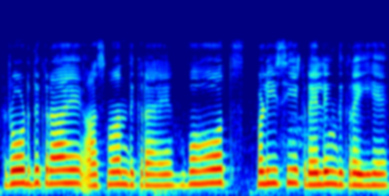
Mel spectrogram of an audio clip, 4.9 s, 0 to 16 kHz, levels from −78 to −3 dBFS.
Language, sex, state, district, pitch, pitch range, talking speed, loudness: Hindi, female, Madhya Pradesh, Bhopal, 230 Hz, 215-250 Hz, 195 wpm, -14 LUFS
